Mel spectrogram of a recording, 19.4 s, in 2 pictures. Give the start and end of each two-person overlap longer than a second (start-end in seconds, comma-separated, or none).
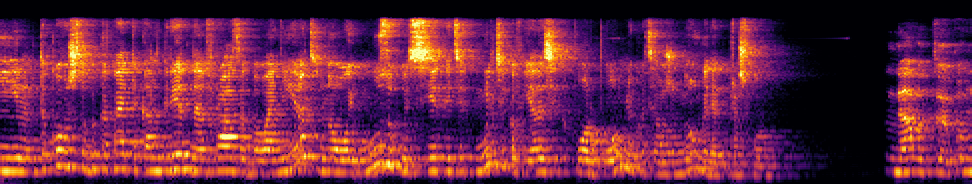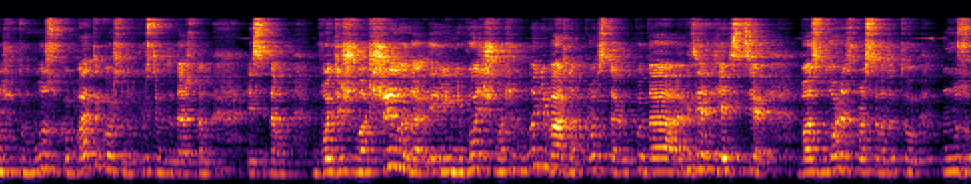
none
